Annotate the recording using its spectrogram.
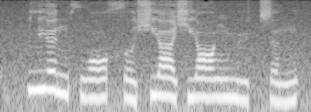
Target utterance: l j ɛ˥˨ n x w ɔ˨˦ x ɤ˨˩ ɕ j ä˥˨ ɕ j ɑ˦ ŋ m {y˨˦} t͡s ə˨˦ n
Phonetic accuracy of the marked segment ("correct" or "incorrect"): correct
